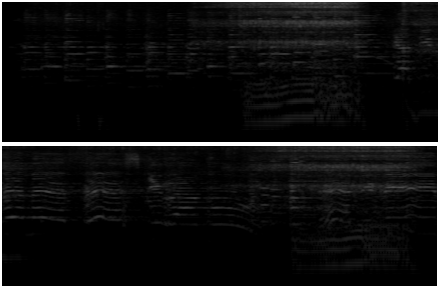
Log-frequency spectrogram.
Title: DAD SNORING AGAIN!!!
